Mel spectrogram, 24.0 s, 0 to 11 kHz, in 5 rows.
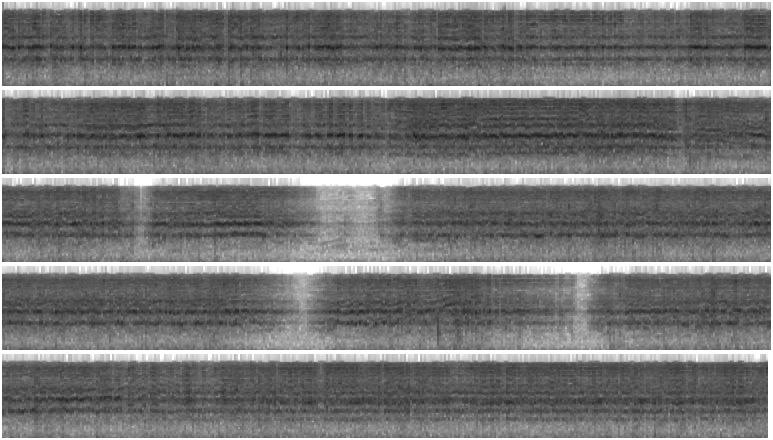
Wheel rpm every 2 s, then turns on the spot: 230, 230, 230, 220, 190, 100, 120, 150, 90, 110, 190, 200.
none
